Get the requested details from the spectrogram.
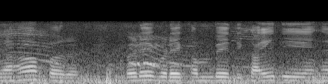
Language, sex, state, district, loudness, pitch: Hindi, male, Haryana, Charkhi Dadri, -16 LUFS, 170 Hz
